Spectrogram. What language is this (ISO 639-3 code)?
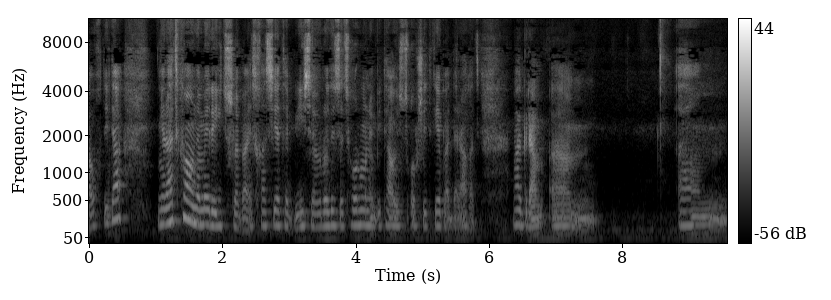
ron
